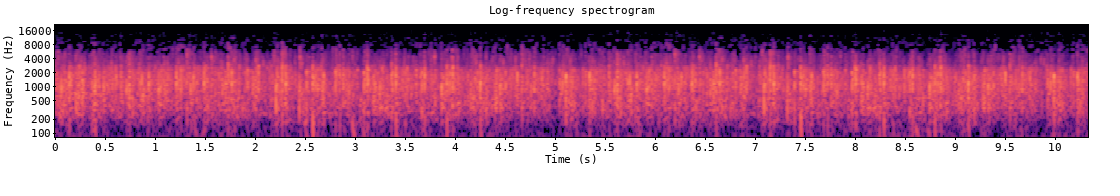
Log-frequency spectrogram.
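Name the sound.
audience applauding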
